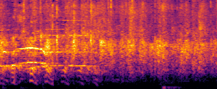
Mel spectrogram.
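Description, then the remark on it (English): An audience in Ballard, Seattle bursts into steady, loud applause that fills the whole clip. Some cheering or voices rise over the clapping at the start, then the dense clapping carries on evenly. “Now, applaud for them. Let's hear it.”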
